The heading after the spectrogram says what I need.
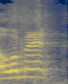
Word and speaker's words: LMNT: if you want a link to element this is also put l it's spelled lmnt put it in the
